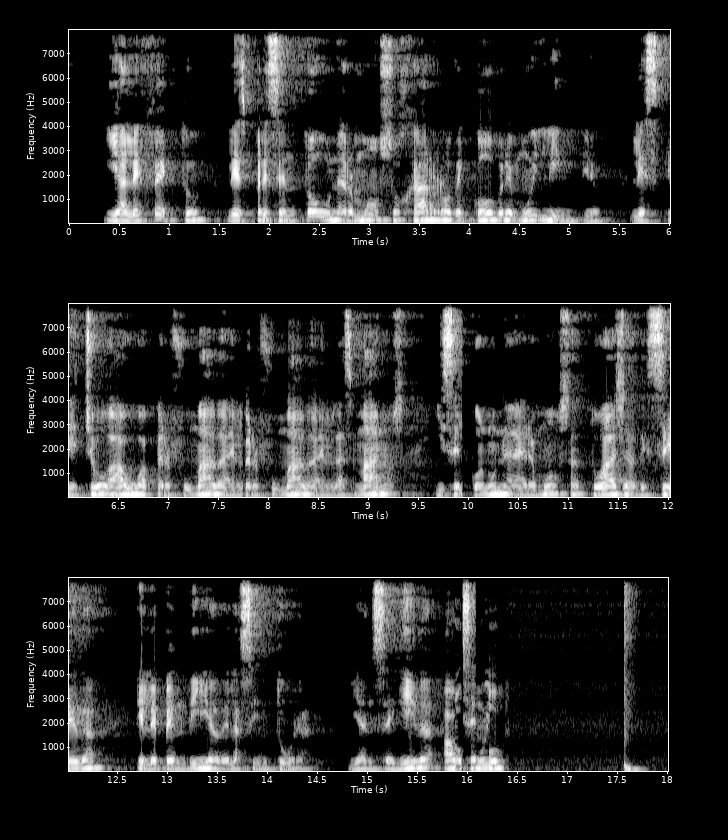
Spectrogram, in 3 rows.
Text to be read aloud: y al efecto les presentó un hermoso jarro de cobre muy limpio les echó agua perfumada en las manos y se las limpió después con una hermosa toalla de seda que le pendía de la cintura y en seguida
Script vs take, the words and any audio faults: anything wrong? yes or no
yes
